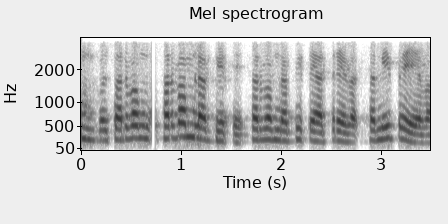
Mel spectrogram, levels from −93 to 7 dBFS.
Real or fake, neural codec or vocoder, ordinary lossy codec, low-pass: real; none; none; 3.6 kHz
